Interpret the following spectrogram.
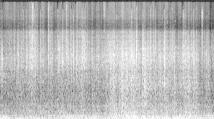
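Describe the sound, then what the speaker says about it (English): Heavy rain pours steadily and loudly from a thunderstorm, a dense hiss with a low rumble of thunder rolling underneath throughout. "we are just getting absolutely pummeled by this storm. You can hear the thunder."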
